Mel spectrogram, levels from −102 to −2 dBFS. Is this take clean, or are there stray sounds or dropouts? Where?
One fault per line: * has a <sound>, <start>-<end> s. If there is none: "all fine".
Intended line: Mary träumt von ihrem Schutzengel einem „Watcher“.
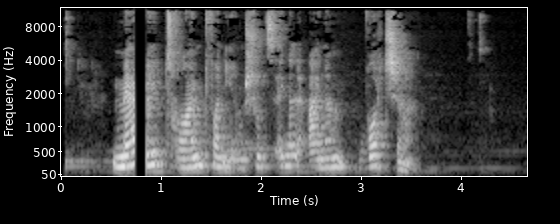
* has a dropout, 0.7-0.9 s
